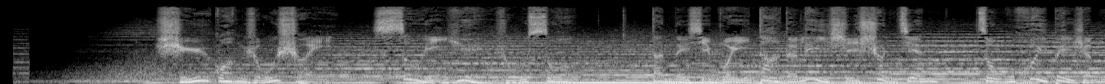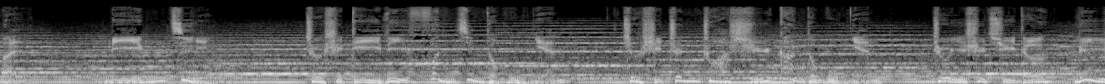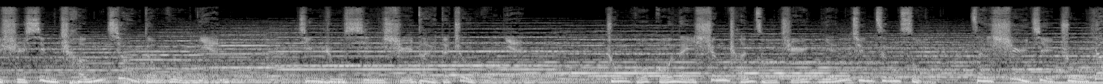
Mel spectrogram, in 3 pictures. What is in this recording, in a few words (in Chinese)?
男 大气宣传片 大气朗诵抒情; 硬朗力度; 大气浑厚; 厉害了我的国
